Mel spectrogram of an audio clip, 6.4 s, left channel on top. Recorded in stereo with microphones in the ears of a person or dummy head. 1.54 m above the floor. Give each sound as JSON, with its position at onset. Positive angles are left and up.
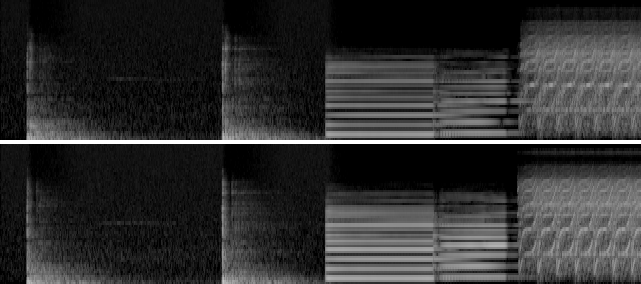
{"t": 0.3, "sound": "a thud", "side_deg": -30, "distance_m": 3.5}
{"t": 3.2, "sound": "a violin", "side_deg": -40, "distance_m": 0.6}
{"t": 5.2, "sound": "an alarm", "side_deg": -65, "distance_m": 5.0}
